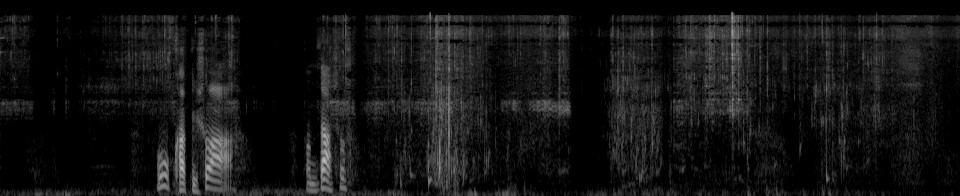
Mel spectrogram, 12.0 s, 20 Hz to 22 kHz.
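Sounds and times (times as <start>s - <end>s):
fishing rod and reel handling: 0.0s - 11.8s
fish splashing in water: 4.9s - 6.2s.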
